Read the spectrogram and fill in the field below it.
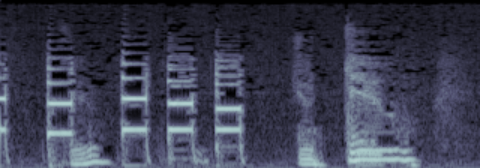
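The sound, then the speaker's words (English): Four quick, loud touch-tone keypad beeps sound in a steady run as a phone number is dialed, then a couple of short murmured vocal sounds follow. “I can't dial while I'm playing music at the same time.”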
